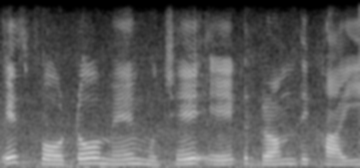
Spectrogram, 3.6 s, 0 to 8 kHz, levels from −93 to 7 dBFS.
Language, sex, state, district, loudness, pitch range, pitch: Hindi, female, Madhya Pradesh, Katni, -16 LUFS, 195-235 Hz, 215 Hz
